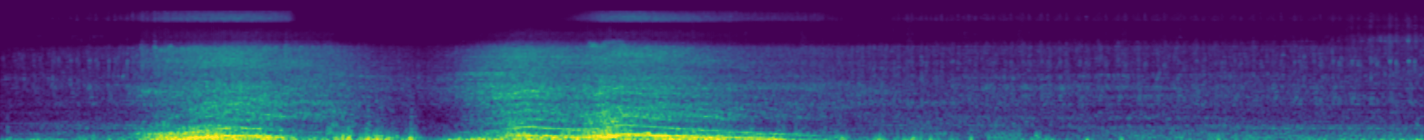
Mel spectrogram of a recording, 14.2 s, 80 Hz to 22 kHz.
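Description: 1934 Ford's 221 cubic inch flathead V8 revved three times, the last two run together and falling away slowly, then settling to a steady idle for the second half.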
